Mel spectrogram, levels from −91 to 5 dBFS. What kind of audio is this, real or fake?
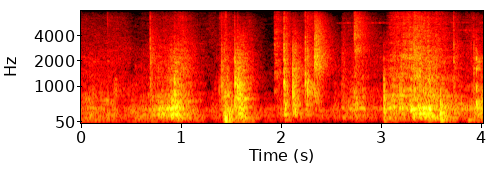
real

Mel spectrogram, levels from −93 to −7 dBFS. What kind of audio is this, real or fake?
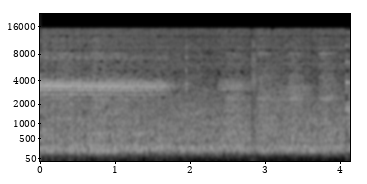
real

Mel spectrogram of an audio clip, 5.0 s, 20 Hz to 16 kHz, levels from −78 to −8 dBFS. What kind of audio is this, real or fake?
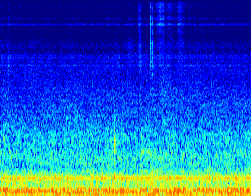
fake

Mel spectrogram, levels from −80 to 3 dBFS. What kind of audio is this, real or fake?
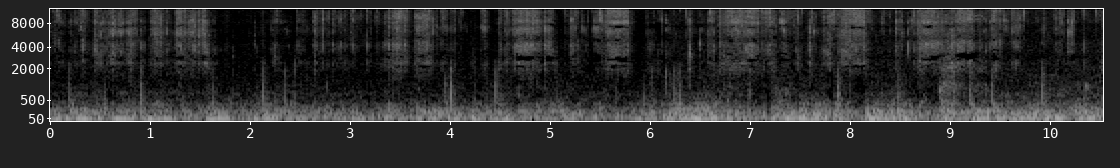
real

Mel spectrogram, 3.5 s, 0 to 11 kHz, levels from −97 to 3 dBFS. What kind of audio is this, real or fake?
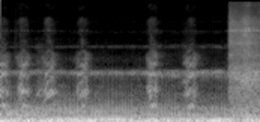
fake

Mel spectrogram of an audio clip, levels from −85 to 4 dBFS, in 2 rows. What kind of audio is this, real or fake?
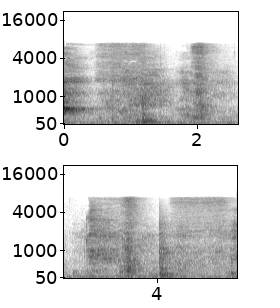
real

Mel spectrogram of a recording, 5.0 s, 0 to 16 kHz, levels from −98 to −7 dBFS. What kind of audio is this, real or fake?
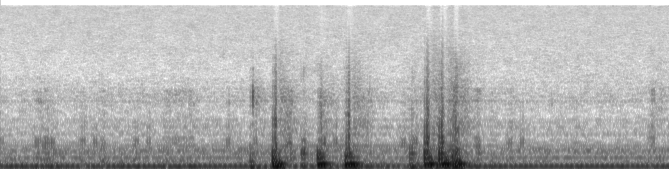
real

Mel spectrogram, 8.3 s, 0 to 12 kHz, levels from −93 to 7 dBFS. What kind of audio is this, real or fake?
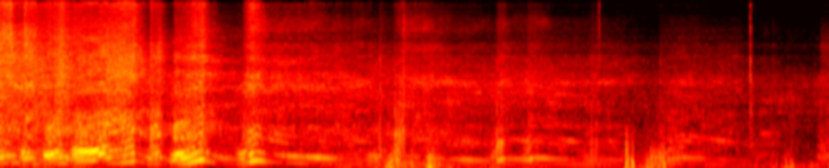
fake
